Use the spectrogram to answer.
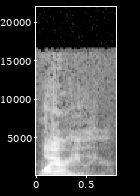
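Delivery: a doorkeeper losing patience; exasperated Peter. Acted. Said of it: "Saint Peter, in this imagined story, says".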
